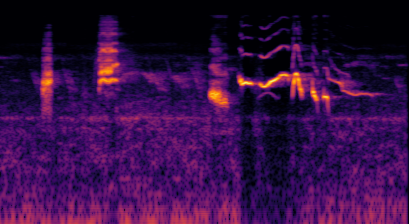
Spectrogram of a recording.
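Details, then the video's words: Oriental magpie-robin song used to provoke other magpie-robins, a few scattered sharp chirps over steady low noise, then a short melodious whistled phrase with descending slurs. "PANCINGAN AMPUH KACER APAPUN DIJAMIN LANGSUNG NGOTOT KONSLET"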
